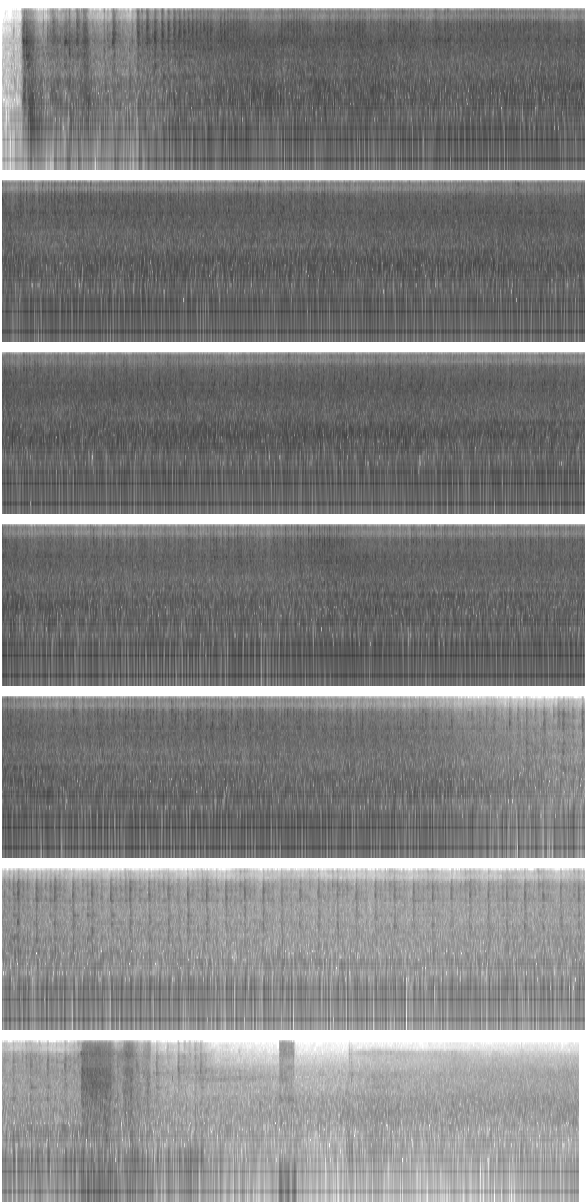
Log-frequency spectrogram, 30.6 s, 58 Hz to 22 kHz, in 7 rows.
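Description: A 1980 Volkswagen Beetle (Fusca) 1300's air-cooled flat-four engine starts with an uneven first second, then runs steadily, with a brief dip and rise in engine speed about midway. The engine sound drops away about two-thirds of the way in, leaving fainter noise and a couple of clicks near the end.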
